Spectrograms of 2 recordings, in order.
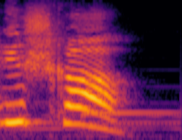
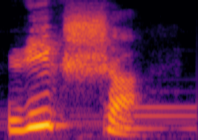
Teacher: এই রিস্কা, আসল ওয়ার্ডটা কিন্তু রিস্কা নয়, আসল ওয়ার্ডটা ছিল রিক্সা। এই যে ক আর স পরস্পর জায়গা বদল করে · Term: ধ্বনি বিপর্যাস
